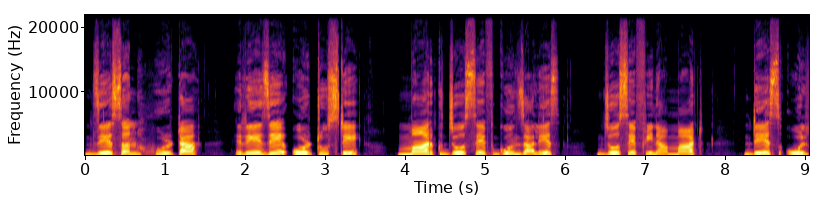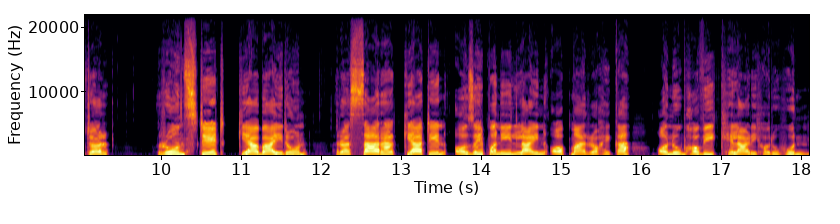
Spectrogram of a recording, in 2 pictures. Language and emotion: Nepali, neutral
